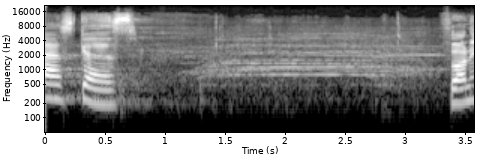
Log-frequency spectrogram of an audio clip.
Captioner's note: audience cheers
